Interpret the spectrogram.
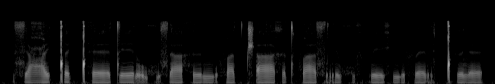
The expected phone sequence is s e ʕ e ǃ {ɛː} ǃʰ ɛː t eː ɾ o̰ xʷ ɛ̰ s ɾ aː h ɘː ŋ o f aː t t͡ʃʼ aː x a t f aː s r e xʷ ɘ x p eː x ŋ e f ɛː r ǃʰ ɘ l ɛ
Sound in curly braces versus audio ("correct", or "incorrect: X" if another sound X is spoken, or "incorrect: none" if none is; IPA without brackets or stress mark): incorrect: ɛ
